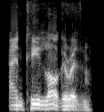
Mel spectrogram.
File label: "antilogarithm", British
